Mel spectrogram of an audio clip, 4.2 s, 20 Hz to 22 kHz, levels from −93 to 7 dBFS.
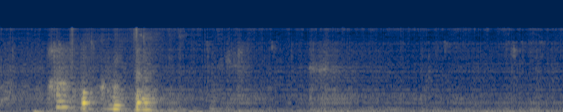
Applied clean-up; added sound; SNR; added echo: neural mask model DeepFilterNet 3.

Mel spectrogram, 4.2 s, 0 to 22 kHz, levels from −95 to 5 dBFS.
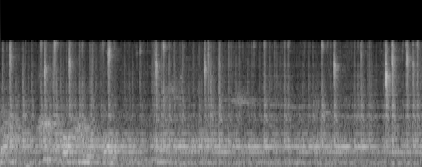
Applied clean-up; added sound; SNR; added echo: none; Sink (filling or washing); -5 dB; reverberation time 0.6 s.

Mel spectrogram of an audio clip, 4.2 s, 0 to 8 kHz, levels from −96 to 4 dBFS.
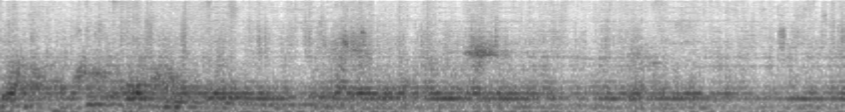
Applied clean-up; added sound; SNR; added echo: neural separator model SepFormer DNS4.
